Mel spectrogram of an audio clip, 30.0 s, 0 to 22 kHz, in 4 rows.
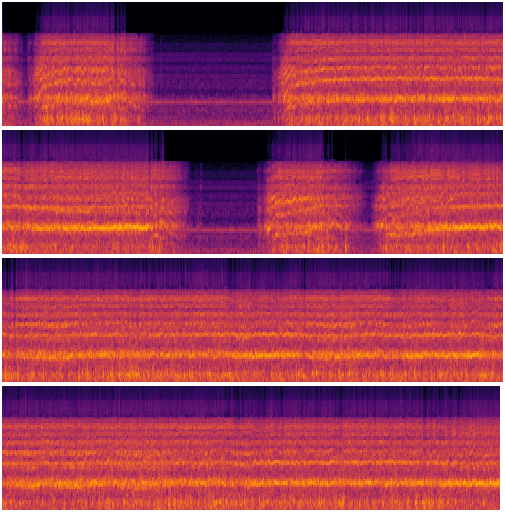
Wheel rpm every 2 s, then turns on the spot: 90, 10, 160, 230, 200, 30, 100, 220, 230, 230, 220, 220, 220, 230, 230.
none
